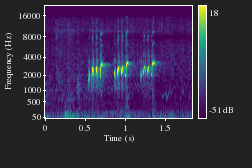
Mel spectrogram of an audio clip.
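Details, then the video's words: Golden bulbul (kutilang emas) in sutra singing style, singing actively as a lure to make other birds answer: three quick bright chirpy phrases, each a burst of clear notes ending in a higher sharp whistle, about every third of a second apart. "kutilang emas sutra gacor buat pancingan langsung nyaut"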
